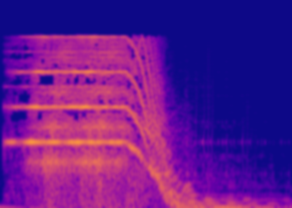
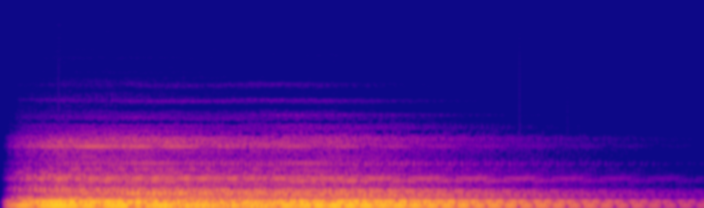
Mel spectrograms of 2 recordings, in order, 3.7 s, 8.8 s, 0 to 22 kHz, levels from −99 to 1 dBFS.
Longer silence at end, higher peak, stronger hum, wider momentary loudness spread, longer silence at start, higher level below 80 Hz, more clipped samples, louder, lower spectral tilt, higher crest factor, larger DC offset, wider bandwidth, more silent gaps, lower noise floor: second, 0.45 s vs 1.2 s; second, -10 dBFS vs -4 dBFS; neither; about the same, 17 LU vs 17 LU; about the same, 0.05 s vs 0.1 s; second, -54 dBFS vs -20 dBFS; neither; second, -23 LUFS vs -20 LUFS; second, 0 dB/octave vs -14.5 dB/octave; about the same, 18 dB vs 14 dB; neither; first, 11.5 kHz vs 1.6 kHz; neither; first, -59 dBFS vs -51 dBFS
